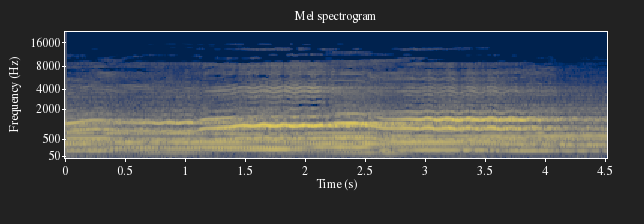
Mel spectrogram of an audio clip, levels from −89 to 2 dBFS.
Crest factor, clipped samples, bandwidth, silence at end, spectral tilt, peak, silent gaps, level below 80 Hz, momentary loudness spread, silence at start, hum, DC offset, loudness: 14 dB; under 0.1%; 13.5 kHz; 0 s; -5 dB/octave; -4 dBFS; none; -60 dBFS; 11 LU; 0 s; none; under 0.1%; -16 LUFS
